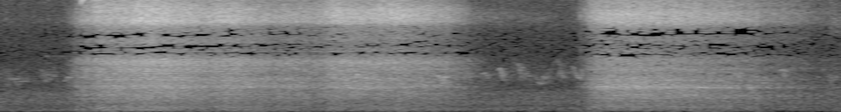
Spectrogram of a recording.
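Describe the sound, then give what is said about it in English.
Slow, deep breaths drawn in and let out through the nose during a guided breathing exercise: two long, soft, airy swells, each lasting a few seconds, quiet and with no talk. “deep breath in through the nose, out through the nose.”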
